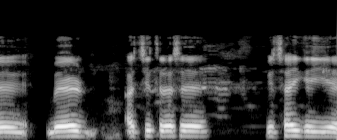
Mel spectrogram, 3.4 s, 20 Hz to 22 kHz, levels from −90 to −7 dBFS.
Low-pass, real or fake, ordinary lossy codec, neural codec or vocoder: none; real; none; none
